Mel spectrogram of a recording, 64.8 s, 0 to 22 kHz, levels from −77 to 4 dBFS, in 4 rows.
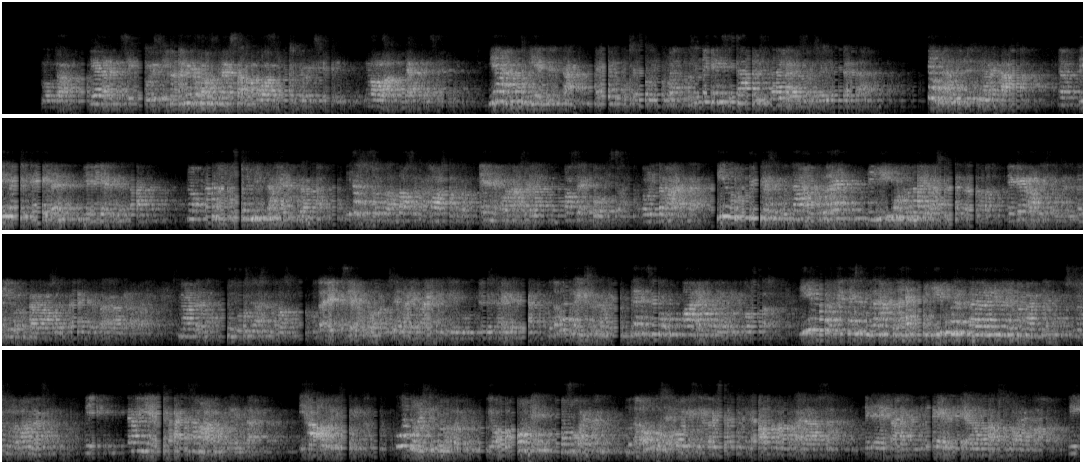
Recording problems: room echo; strong; dies away in 2.3 s
off-mic speech; far
thin; somewhat; fading below 300 Hz
garbled, watery; slightly; nothing above 8 kHz
choppy; very; 16% of the speech affected

